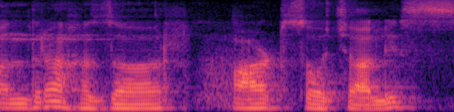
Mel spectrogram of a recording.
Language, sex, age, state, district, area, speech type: Urdu, male, 30-45, Delhi, South Delhi, rural, spontaneous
